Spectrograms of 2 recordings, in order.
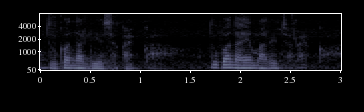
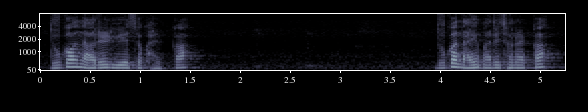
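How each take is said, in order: First: It is murmured softly and absently to oneself. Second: It is spoken directly, as if to a listener. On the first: The question is mused aloud to no one. The speaker calls it right. "시선을 떨구고 그냥 멍하니 ... 아주 세미한 음성" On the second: The question is put to a particular listener. The speaker calls it wrong. "하나님이 이사야를 보고"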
